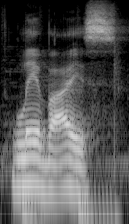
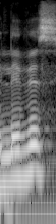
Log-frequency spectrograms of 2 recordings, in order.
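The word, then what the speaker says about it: Levi's: Next हमारे पास brand name है लेवाइस। ये लेविस ये कुछ और नहीं है बल्कि है लेवाइस, लेवाइस।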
